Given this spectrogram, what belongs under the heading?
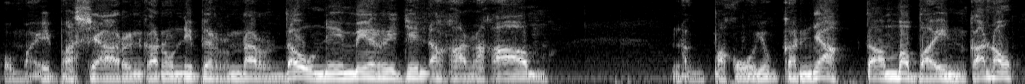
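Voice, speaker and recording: Guy playing older village uncle in an audio drama, teasing and bossy, mid pitch, faint music under. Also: measured pace, lightly acted. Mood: friendly. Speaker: voice actor in an Ilocano audio drama.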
